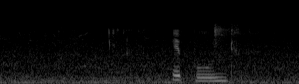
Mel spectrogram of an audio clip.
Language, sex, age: South Ndebele, female, 20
